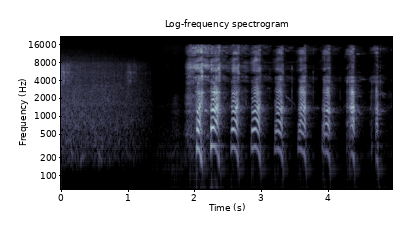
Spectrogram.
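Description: Rushing creek water fades out in the first second, then a person laughs heartily: a run of about ten 'ha' pulses, each falling in pitch, that tapers off near the end.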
